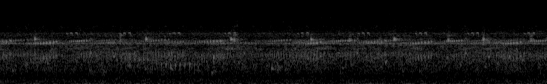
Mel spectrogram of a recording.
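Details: Frogs calling at a lake: a dense, steady chorus of high trilling croaks, with brighter individual notes popping out every half second or so over the continuous shimmer.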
